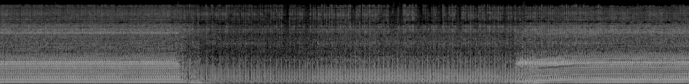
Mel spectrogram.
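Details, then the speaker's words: Free curbside Bolens two-stroke string trimmer that wouldn't start, carb fuel screw being turned counterclockwise after clockwise killed it: high buzz sags to a lower, choppier note for three seconds, then climbs back; fastest setting never found, low top speed. "so what i did was i turned the screw counterclockwise to find when the engine was running the fastest but i was never able to find it"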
